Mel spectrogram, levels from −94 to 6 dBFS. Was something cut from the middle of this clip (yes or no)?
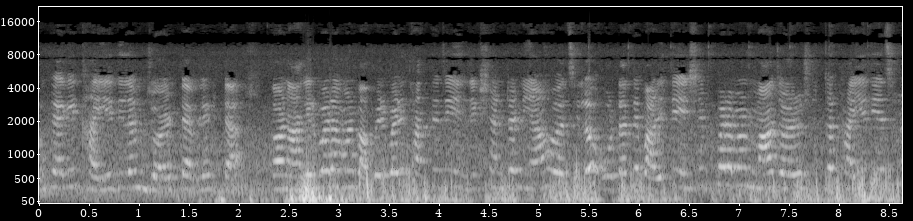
no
